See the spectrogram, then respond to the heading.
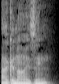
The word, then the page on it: agonizing: British English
